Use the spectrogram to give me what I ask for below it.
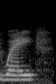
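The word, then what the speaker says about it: OUAI: Next up is a hair favourite, and this is from Way Hair Care. I hope that's how you pronounce it, I think that's right, O-U-A-I.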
